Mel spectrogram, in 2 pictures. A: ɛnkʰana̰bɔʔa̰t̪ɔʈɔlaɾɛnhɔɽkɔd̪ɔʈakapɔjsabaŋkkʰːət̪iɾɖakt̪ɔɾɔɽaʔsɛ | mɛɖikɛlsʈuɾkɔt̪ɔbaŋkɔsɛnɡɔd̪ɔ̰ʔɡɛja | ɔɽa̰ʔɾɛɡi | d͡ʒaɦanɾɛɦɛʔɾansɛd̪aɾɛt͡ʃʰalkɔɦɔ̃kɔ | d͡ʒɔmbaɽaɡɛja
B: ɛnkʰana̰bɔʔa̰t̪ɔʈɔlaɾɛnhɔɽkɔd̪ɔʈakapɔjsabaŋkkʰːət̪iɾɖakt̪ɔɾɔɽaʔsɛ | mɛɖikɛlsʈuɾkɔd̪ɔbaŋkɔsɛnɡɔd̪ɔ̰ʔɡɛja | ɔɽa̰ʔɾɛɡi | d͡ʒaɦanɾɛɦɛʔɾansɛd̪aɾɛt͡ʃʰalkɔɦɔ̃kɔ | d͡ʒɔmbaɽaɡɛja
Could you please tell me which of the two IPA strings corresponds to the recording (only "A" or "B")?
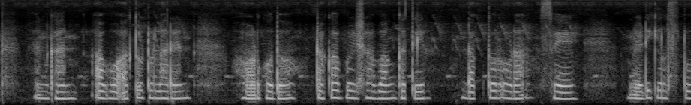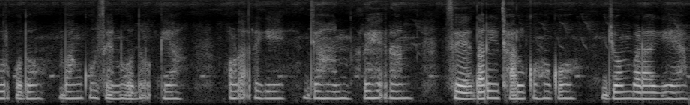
B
